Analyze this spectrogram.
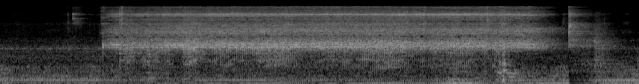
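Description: A laser hisses and crackles loudly as it cleans rusty metal.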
